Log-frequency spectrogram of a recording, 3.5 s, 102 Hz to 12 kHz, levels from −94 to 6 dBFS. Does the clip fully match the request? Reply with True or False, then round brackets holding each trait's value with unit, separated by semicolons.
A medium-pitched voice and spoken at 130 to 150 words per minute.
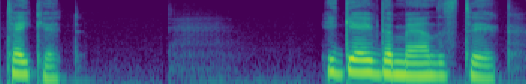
True (175 Hz; 135 wpm)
